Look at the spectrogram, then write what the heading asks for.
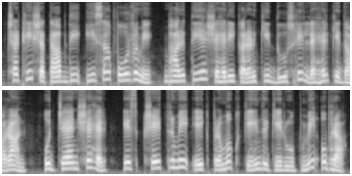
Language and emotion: Hindi, neutral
